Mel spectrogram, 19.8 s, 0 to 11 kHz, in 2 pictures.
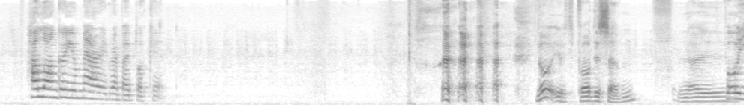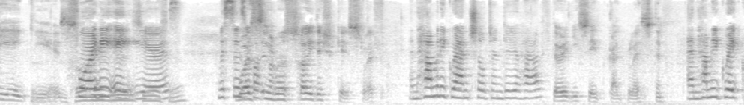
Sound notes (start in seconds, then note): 5.8 laughter; 14.2 yiddish speech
